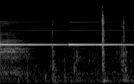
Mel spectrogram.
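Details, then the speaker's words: Volvo 940 wagon being prepared for V8 swap, wiring harness cut, humming relay removed: steady high electronic dash chime with light clicks; brake light warning comes and goes though brake lights check fine, cause unknown. "Oh, that beeping. I got the dash, I might take that out."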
